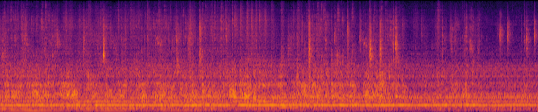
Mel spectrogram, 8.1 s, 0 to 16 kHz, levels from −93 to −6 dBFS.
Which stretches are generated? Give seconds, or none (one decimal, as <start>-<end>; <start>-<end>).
0.8-2.1; 3.5-4.5; 5.9-6.7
